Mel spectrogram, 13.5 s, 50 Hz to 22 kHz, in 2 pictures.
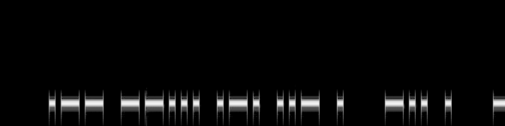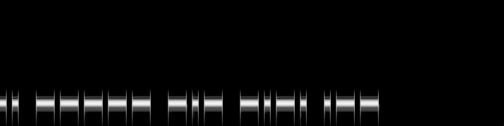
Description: Morse code, heard as a keyed tone, about 15 wpm, 700 Hz. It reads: W7RUE DE N0KCW
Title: USA Callsign DE Callsign - 5 Characters - 15wpm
